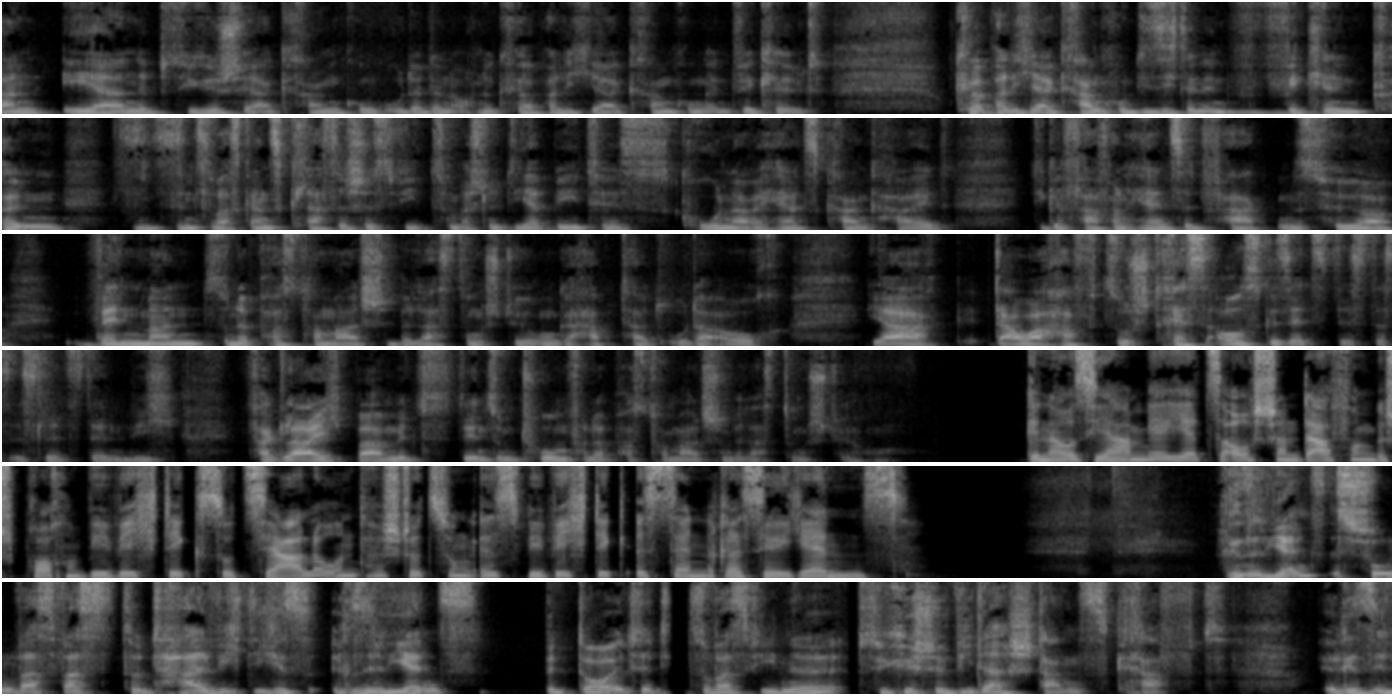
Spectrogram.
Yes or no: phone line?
no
